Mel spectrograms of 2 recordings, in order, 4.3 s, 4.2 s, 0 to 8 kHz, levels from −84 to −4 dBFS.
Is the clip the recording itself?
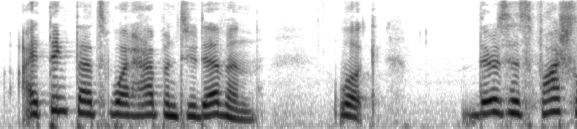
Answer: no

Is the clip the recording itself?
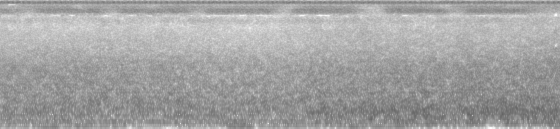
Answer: no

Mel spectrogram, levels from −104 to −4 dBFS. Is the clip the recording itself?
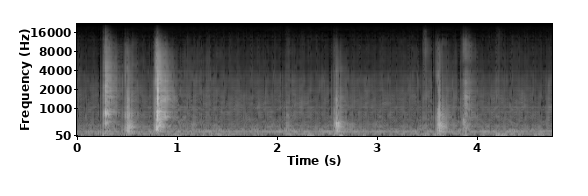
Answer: no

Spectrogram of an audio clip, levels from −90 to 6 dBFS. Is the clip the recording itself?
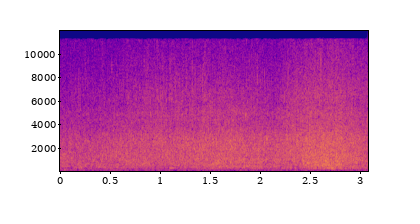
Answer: yes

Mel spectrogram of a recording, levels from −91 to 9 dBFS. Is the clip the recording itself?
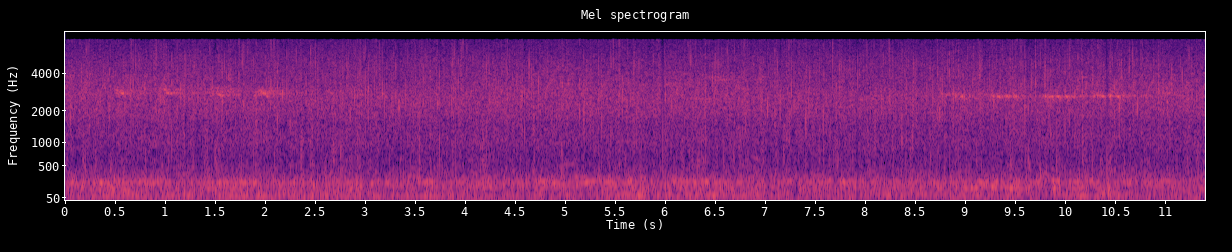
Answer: yes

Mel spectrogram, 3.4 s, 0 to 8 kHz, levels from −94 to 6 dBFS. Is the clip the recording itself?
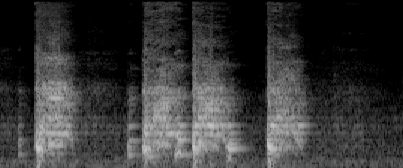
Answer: yes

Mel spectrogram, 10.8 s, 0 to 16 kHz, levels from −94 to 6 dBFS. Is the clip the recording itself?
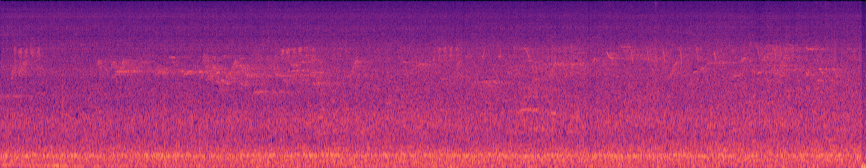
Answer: yes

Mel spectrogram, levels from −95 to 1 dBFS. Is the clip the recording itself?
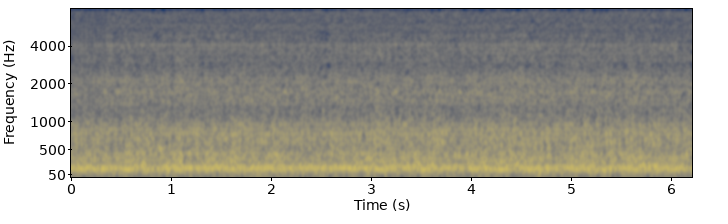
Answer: no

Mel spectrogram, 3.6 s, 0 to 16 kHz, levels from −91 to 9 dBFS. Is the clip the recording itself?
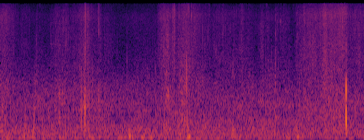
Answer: yes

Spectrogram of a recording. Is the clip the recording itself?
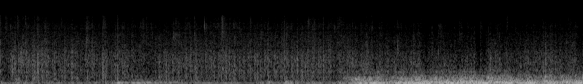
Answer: yes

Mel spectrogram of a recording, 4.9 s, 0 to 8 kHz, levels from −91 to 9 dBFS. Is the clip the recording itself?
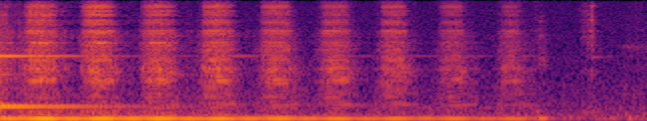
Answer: yes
